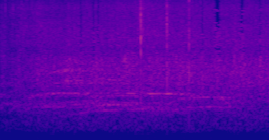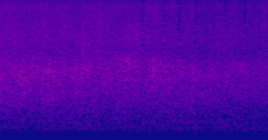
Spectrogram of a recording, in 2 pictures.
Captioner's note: attendees cheering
